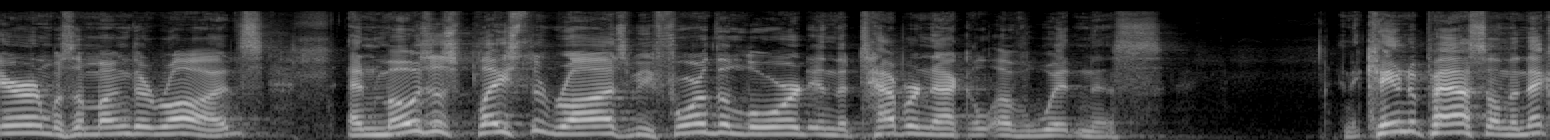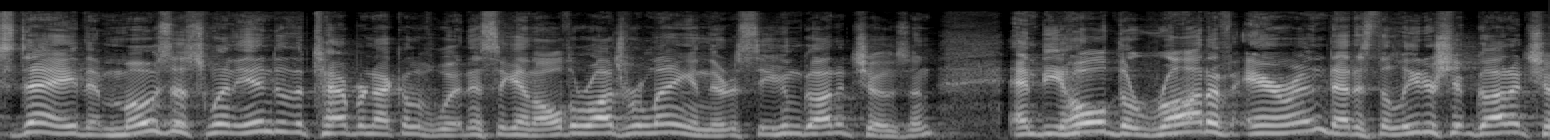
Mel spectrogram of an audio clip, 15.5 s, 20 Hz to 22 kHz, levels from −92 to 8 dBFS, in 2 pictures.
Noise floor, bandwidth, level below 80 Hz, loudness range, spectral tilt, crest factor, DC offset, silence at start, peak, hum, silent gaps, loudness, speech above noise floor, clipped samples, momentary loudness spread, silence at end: -69 dBFS; 16 kHz; -74 dBFS; 4 LU; -3.5 dB/octave; 18 dB; under 0.1%; 0 s; -6 dBFS; none; none; -23 LUFS; 45 dB; under 0.1%; 11 LU; 0 s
